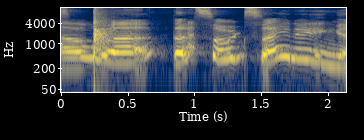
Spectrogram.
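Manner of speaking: high, giggly mock excitement; playfully hyping the silly segment name. Guest teasing the hosts about the segment name, mock excited.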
